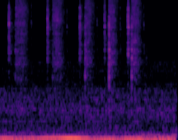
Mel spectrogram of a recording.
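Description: Short hissing bursts of spray are applied onto a paper craft project, roughly four or five quick spritzes in a row over a low background hum.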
